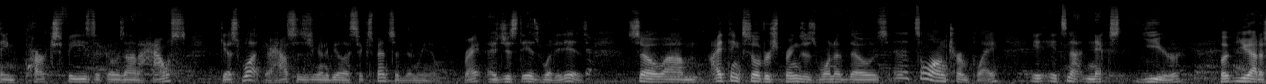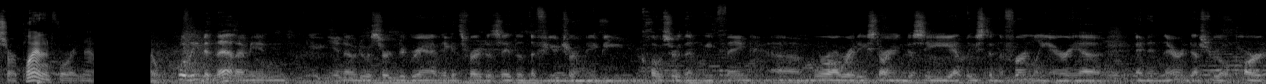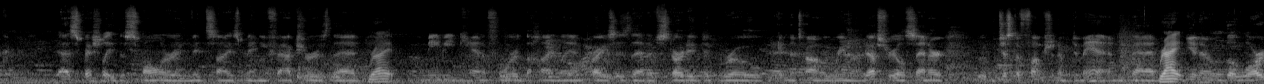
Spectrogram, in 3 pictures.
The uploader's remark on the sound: Speaks with presenters and special guests at the Northern Nevada Opportunity Zone Summit in Reno, NV.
